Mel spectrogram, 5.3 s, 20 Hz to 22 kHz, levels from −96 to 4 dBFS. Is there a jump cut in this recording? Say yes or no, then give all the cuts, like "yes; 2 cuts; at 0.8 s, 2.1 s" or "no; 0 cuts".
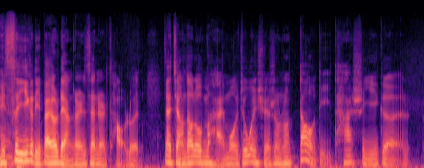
no; 0 cuts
